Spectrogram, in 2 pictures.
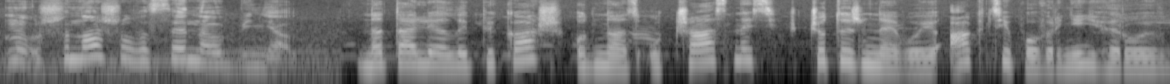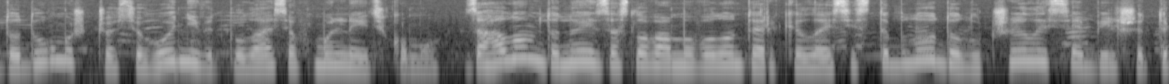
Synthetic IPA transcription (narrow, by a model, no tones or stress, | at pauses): nuʃt͡ʃɔnɑʃɔɦɔsɪnɐɔbʲinʲːɑ̰lˠɐnɐt̪ɑlʲijɐlˠɪpʲikɑʃɔd̪nɑzut͡ʃɑsnɪt͡sʲʃt͡ʃɔt̪ɪʒnɛʋɔjiʔɑkt͡sʲijipɔʋernʲitʲɦeɾɔjiwd̪ɔd̪ɔmʊʃt͡ʃɔsʲɔɦɔdʲnʲiʋʲid̪̚bʊlˠɑsʲɐwxmɔlʲnɪt͡sʲkɔmʊzɐɦɐlˠɔmd̪ɔnɛjizɐslˠɔʋɑmɪʋɔlˠɔnt̪ɛrkɪlˠɛsʲist̪ɪblˠɔd̪ɔlˠʊt͡ʃɪlˠɪsʲɐbʲilʲʃɛt̪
